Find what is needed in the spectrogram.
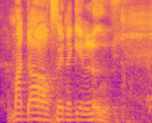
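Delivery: rasped street-slang pilot announcer voice.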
